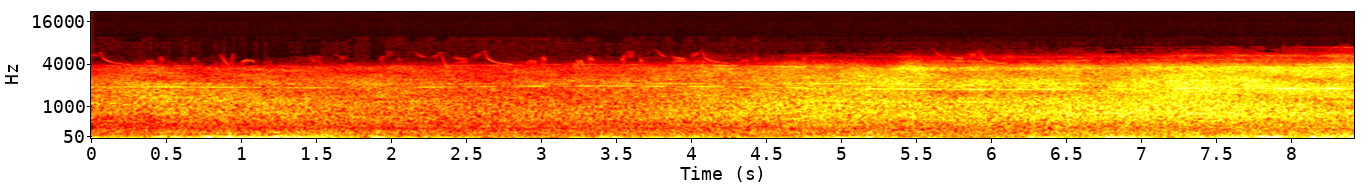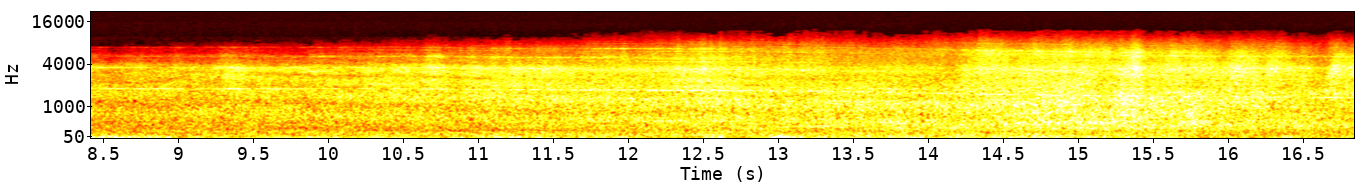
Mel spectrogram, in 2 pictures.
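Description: Airliner engines running and growing steadily louder as the aircraft approaches, a broad rush with a faint whine that gets brighter toward the end.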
